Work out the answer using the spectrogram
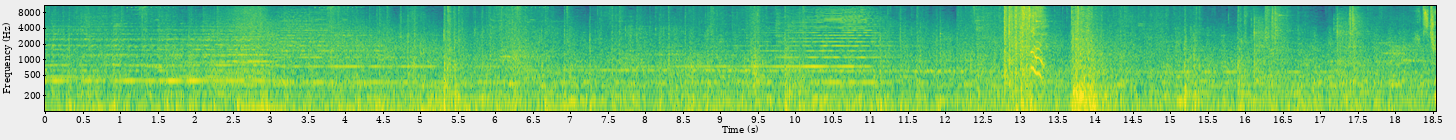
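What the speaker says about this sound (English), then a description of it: "Bomb's gonna explode any second." A bomb going off in the video game Detroit: Become Human, with a loud boom bursting out of a tense, rumbling game soundscape, followed by a second, smaller blast.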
